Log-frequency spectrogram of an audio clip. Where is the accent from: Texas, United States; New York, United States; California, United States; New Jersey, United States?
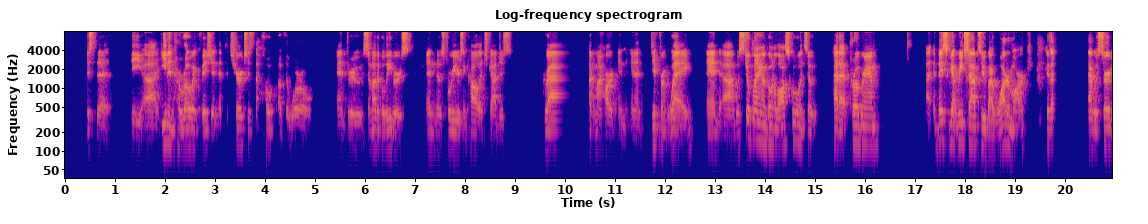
Texas, United States; Houston; moved away as an adult; now in Dallas, United States; I grew up in Houston, Texas, and was raised primarily by a single mom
